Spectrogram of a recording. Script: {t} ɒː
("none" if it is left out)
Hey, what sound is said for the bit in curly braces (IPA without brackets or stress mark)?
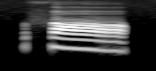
θ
